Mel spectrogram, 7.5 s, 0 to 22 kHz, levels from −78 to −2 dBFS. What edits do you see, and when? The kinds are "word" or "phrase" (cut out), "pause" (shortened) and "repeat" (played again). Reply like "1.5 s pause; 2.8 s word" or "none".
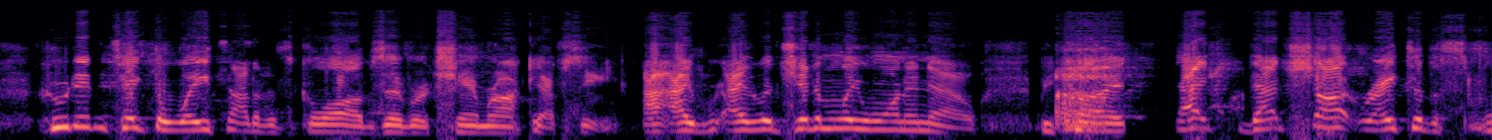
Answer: none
